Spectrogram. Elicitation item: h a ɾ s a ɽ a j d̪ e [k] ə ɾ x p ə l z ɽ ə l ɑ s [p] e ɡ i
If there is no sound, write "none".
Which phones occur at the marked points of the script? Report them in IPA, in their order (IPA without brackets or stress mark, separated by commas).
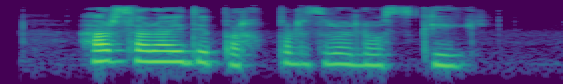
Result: p, k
